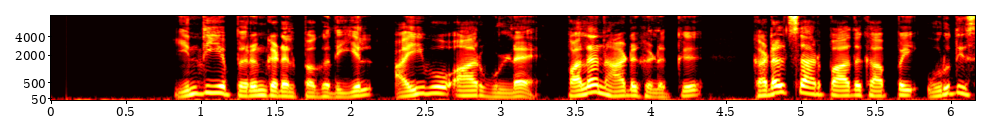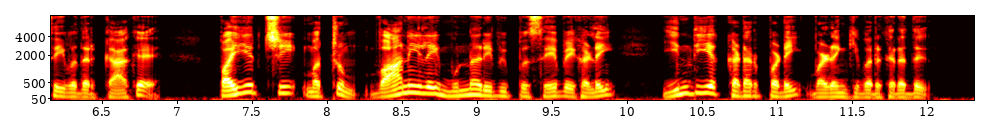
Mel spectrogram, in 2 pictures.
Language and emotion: Tamil, neutral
